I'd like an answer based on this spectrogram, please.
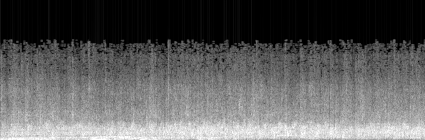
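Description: Audience applauding, a steady clapping throughout. The last held notes of the accompanying music fade out about three and a half seconds in.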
